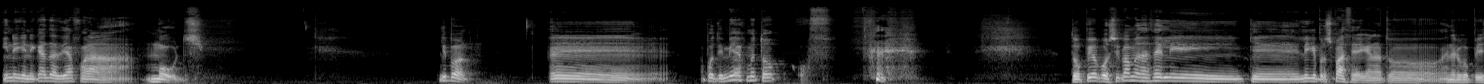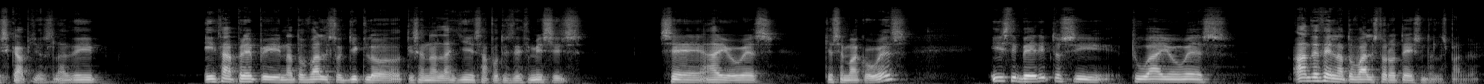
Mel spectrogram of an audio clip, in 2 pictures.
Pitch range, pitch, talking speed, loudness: 105-135 Hz, 115 Hz, 125 wpm, -20 LUFS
